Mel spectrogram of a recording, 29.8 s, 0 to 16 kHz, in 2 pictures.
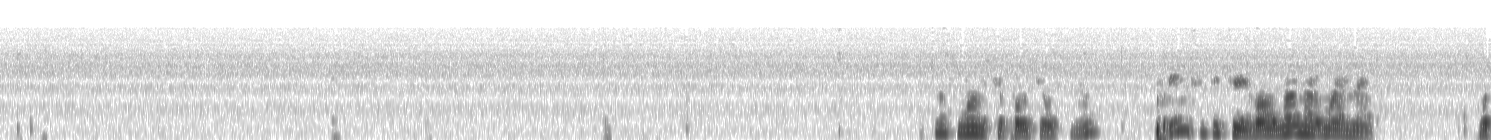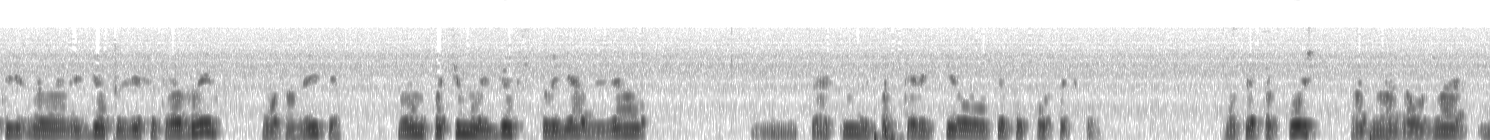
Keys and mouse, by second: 1.7-3.3 drag, 4.3-6.0 drag, 6.8-8.3 middle drag, 9.1 click, 10.1-11.1 middle drag, 12.1-12.4 middle drag, 13.7-14.4 middle drag, 15.4-15.8 shift+middle drag, 18.7 click, 20.3-21.2 middle drag, 22.1 click, 23.6 g, 25.8-26.3 middle drag, 27.1 click, 28.6 g.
